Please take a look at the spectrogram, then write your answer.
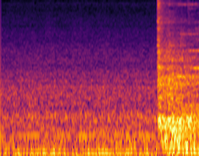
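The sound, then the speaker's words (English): A low, steady rumble hangs in the background until a sudden loud, harsh burst near the end as a man in a white lab coat bursts through a heavy metal door at the end of a windowless laboratory corridor, its noise continuing afterward. “Suddenly, a balding man in a white lab coat bursts through the door and bolts down the corridor.”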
